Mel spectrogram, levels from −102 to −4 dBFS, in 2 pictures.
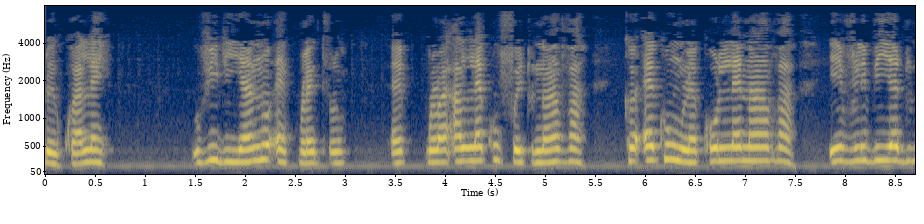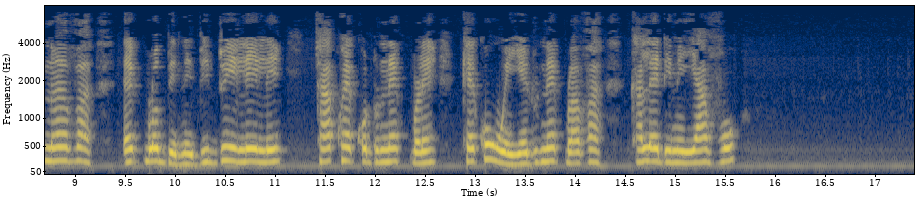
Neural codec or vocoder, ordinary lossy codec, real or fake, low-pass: none; MP3, 32 kbps; real; 7.2 kHz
